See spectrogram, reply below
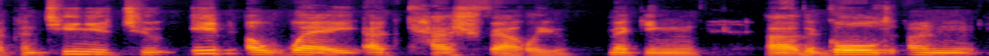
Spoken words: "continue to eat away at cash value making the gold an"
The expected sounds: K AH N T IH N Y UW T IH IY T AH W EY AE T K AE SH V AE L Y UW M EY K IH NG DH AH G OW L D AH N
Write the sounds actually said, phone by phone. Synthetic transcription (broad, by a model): K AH N T IH N Y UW T IH IY T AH W EY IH T K AE SH V AE L Y UW M EY K IH NG DH AH G OW L D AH N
